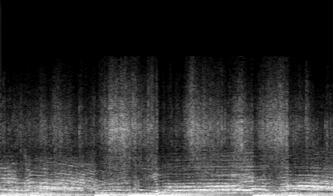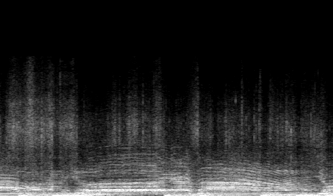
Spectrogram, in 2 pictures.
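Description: A crowd of festival float bearers chanting loudly together, many male voices in long calls that rise and fall, one after another, as they carry a taiko float (yatai).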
